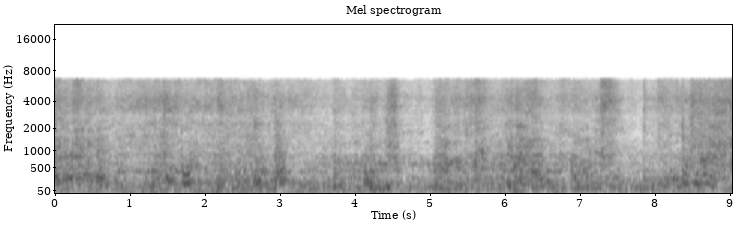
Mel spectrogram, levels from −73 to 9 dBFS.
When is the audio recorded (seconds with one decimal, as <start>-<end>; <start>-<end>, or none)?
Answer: 2.2-3.1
